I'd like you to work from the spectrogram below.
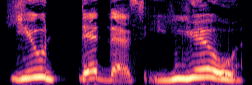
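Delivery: very slow, heavy and menacing; seething rage. Acted. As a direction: grind out the threat. Nick raging.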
